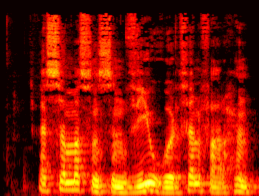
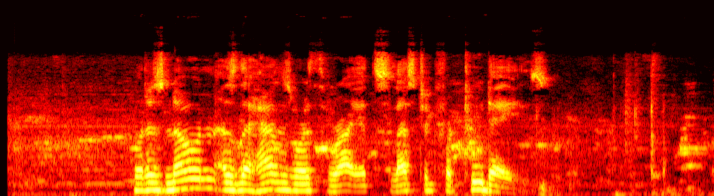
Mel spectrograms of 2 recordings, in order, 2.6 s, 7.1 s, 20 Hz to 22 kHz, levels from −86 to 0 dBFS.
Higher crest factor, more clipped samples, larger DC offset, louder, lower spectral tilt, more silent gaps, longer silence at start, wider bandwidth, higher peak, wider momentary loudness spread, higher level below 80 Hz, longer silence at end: about the same, 16 dB vs 14 dB; neither; neither; second, -22 LUFS vs -14 LUFS; second, -4 dB/octave vs -5.5 dB/octave; neither; first, 0.4 s vs 0.15 s; first, 17 kHz vs 7.8 kHz; second, -6 dBFS vs 0 dBFS; second, 8 LU vs 20 LU; second, -60 dBFS vs -44 dBFS; about the same, 0 s vs 0.1 s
